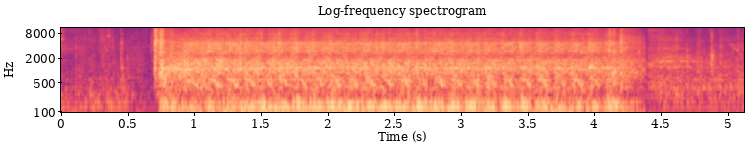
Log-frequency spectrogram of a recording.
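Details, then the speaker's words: 6-speed big turbo sleeper wagon: steady starter churning about four seconds with no firing; ECU loses power while cranking, suspected switched 12V source that shuts off during key cranking. "For some reason, the ECU is turning off when I crank it. That's a new one."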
